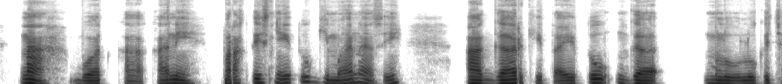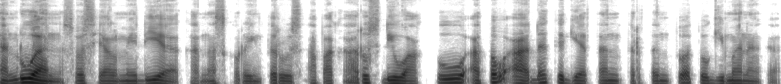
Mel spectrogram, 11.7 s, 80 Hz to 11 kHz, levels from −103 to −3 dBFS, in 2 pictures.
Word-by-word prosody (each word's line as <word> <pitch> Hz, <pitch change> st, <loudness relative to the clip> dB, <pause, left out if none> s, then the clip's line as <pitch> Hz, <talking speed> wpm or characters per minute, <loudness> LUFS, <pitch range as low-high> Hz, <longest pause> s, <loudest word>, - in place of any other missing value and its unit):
Nah, 130 Hz, -7 st, +5 dB, 0.2 s
buat 115 Hz, -1 st, +2 dB, 0.2 s
Kakak 115 Hz, +4 st, -3 dB
nih, 120 Hz, -3 st, +2 dB, 0.2 s
praktisnya 140 Hz, +3 st, 0 dB
itu 185 Hz, +6 st, -4 dB
gimana 130 Hz, +1 st, +1 dB
sih, 125 Hz, +7 st, -4 dB, 0.5 s
agar 125 Hz, +1 st, +6 dB
kita 115 Hz, -3 st, -5 dB
itu 125 Hz, +5 st, +3 dB
enggak 125 Hz, -3 st, +3 dB, 0.4 s
melulu 120 Hz, -1 st, +2 dB
kecanduan 125 Hz, -4 st, +5 dB
sosial 110 Hz, -1 st, -5 dB
media 110 Hz, 0 st, -2 dB
karena 105 Hz, -, -11 dB
scrolling 100 Hz, -2 st, -9 dB
terus. 110 Hz, -4 st, -4 dB
Apakah 110 Hz, -1 st, -9 dB
harus 140 Hz, -, -1 dB
di 120 Hz, -, +2 dB
waktu 140 Hz, +7 st, +1 dB
atau 125 Hz, +6 st, 0 dB
ada 125 Hz, +4 st, 0 dB
kegiatan 115 Hz, -5 st, -5 dB
tertentu 110 Hz, 0 st, -9 dB
atau 120 Hz, -, -4 dB
gimana, 115 Hz, -3 st, -4 dB
Kak? -, -, -27 dB
120 Hz, 155 wpm, -23 LUFS, 110-130 Hz, 0.5 s, agar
